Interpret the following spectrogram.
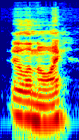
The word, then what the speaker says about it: Illinois: Illinois. So you don't put an S on the end of it. No. Thank God. No. A lot of people say it with an S on the end.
